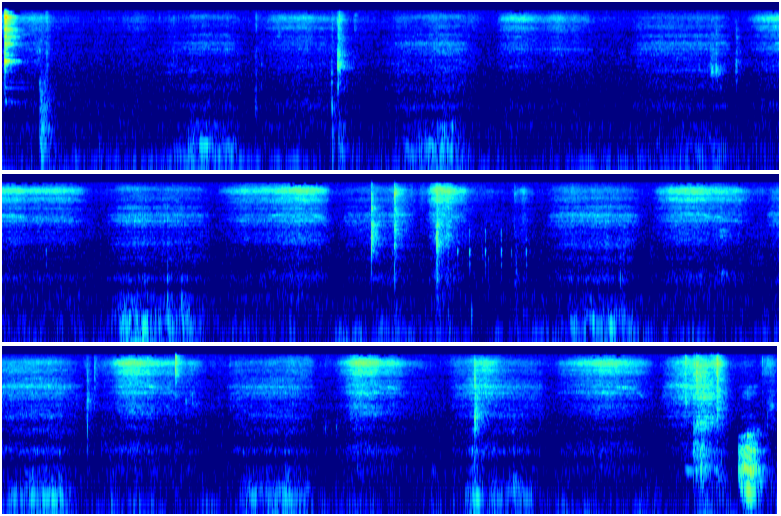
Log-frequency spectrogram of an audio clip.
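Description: Near silence: a person's faint, slow breathing close to the microphone, a soft breath about every two seconds, with a few small clicks of hands handling a small object.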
